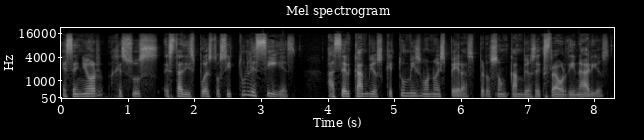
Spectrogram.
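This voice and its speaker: A man with a Peruvian accent preaching an evangelistic sermon as a pastor, telling the story with dramatic swings between loud and soft. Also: unhurried, creaky, no room sound. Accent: Peruvian Spanish. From Peru. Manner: emotive, dramatic storytelling with wide swings in pitch and loudness.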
